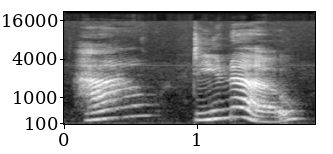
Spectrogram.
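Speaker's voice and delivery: slow, high, chilly drawl; icy Zaphod voice. A narrator's reading. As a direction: freeze them with each word. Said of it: "in a voice that would make a vegan snow lizard feel chilly".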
